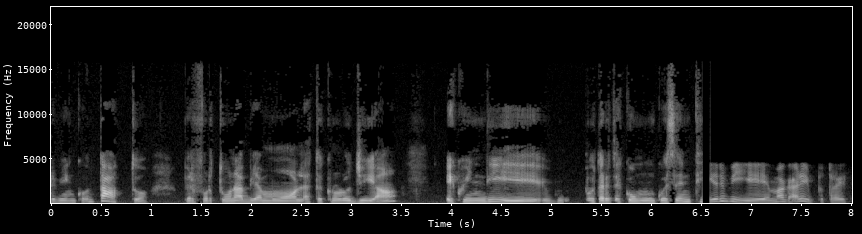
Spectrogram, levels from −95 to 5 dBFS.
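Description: Speech; at 6.52 s, after "e quindi potrete comunque", an 80 ms gap, then sound capped at 4.3 kHz, a little quieter, with new faint background noise: likely an input switched to a poorer device, not plain filtering.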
